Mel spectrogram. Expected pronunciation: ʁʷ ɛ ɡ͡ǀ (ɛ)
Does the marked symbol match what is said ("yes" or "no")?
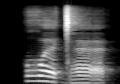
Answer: no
